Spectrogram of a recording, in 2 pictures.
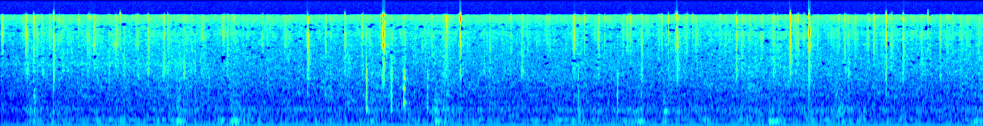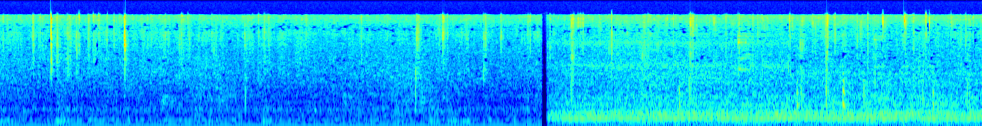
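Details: Sugar glider eating, a steady stream of tiny crunching clicks and soft patter, several sharper bites standing out; toward the end a louder constant hum rises in the background.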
